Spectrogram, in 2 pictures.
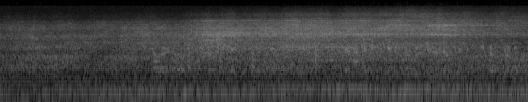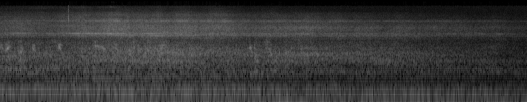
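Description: An aircraft at Dublin Airport rumbles steadily through the full stretch, a broad continuous engine roar at moderate distance without obvious rise or fall.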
